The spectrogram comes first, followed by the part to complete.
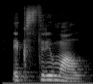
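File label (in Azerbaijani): "ekstremal", Azerbaijani; Orfoqrafiya Lüğəti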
